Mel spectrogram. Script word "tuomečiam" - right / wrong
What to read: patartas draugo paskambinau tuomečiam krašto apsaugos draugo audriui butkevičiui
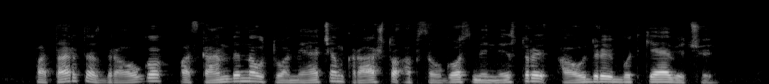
right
